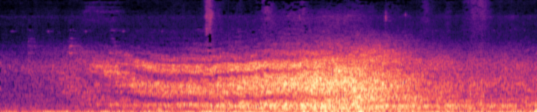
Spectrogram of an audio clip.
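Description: A car approaches and drives past close by.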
